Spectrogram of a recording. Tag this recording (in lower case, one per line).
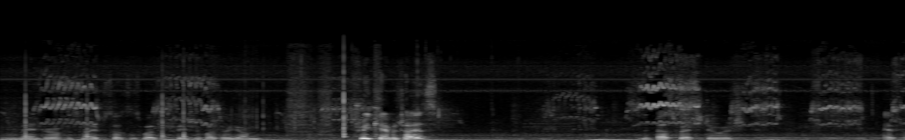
speech
bird
animal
